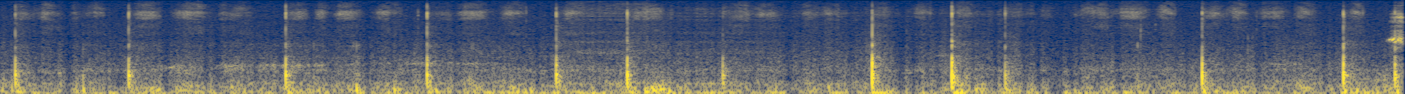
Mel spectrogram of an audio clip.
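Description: Marker or chalk writing on a classroom board during an accountancy lesson, with faint scratchy strokes and a string of small taps as characters are formed, quiet and close, with no voice over it.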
